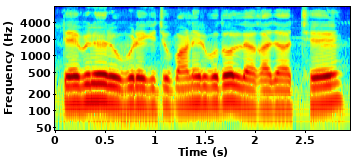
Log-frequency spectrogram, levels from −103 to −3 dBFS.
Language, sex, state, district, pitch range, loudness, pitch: Bengali, male, West Bengal, Cooch Behar, 130-140 Hz, -13 LUFS, 135 Hz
